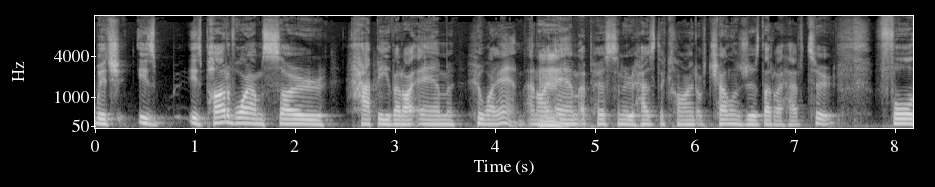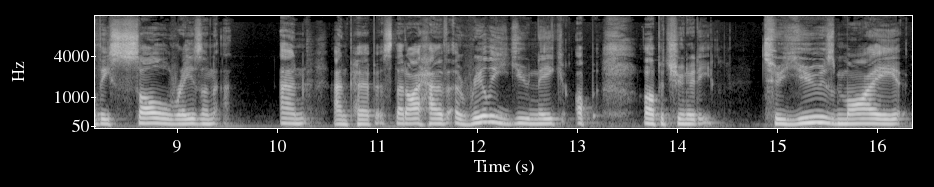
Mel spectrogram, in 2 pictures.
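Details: Adult male with cerebral palsy affecting the left side of his body; stutter described as a symptom of it, first noticed around age five, gone for about a year then returned worse, treated with the McGuire Programme; stuttering.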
